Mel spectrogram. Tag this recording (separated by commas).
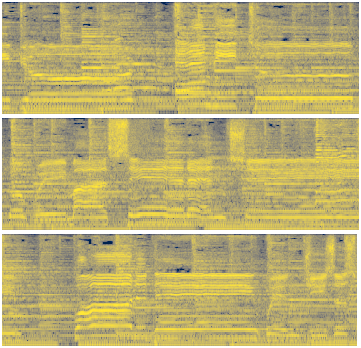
Music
